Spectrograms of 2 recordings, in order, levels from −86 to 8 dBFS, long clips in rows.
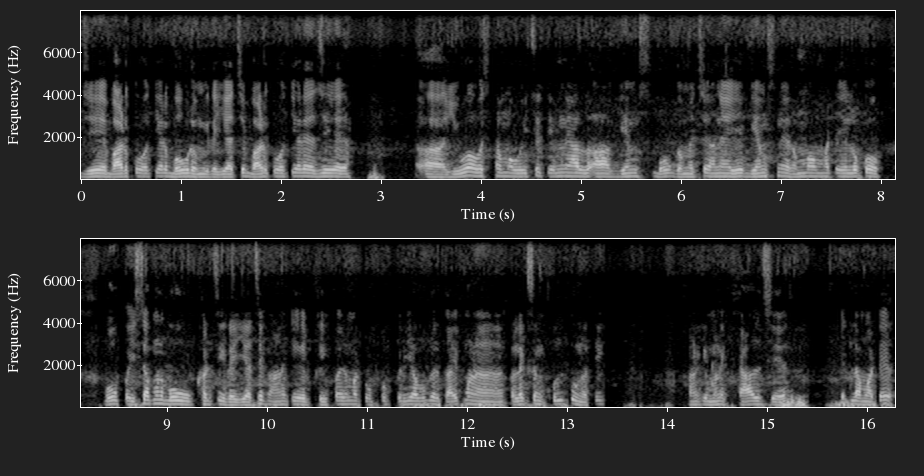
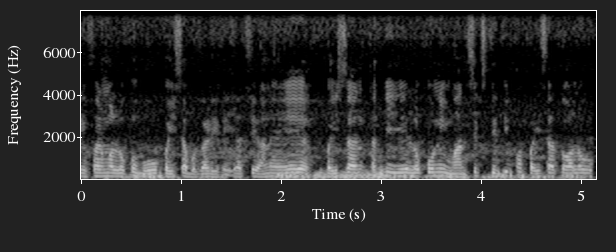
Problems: constant background noise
